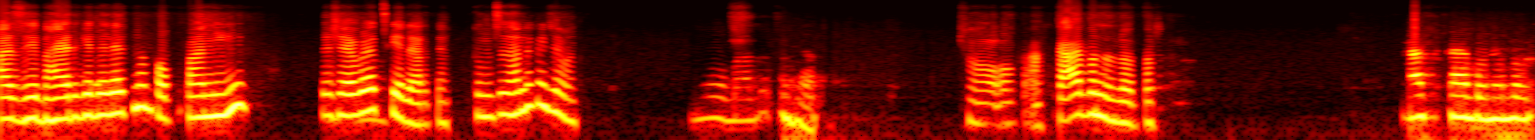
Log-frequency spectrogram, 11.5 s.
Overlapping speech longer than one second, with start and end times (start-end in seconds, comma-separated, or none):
none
